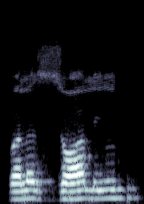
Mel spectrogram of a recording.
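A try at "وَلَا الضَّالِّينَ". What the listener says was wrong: جی 6 دفعہ لمبا کرنا ہے، ولا ضالین.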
